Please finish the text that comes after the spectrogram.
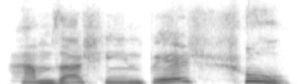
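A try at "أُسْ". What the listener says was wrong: সু হবে না উস হবে উস হামজা সিন পেশ উস প্রথমে উচ্চারণ হবে উস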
